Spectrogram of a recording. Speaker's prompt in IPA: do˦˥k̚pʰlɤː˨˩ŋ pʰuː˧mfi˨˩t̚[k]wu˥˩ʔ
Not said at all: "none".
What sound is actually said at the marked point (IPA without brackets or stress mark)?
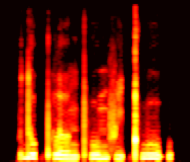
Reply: kʰ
